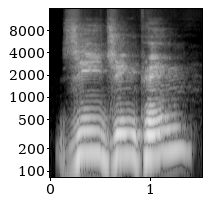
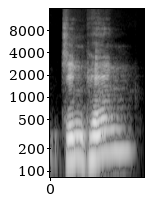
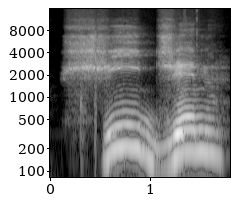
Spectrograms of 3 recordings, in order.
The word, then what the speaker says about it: Xi Jinping: Z Jingping. Jinping. Yeah. How do you pronounce? Here you go. Yeah. You only have 10 days. Yeah. Hell yeah. So, it's she Xi Jinping.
